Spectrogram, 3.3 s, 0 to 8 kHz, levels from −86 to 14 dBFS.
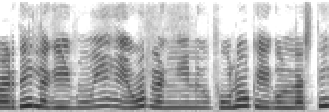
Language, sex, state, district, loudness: Hindi, female, Chhattisgarh, Raipur, -15 LUFS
